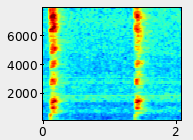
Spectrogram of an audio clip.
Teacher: I join my lips. Bilabial.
